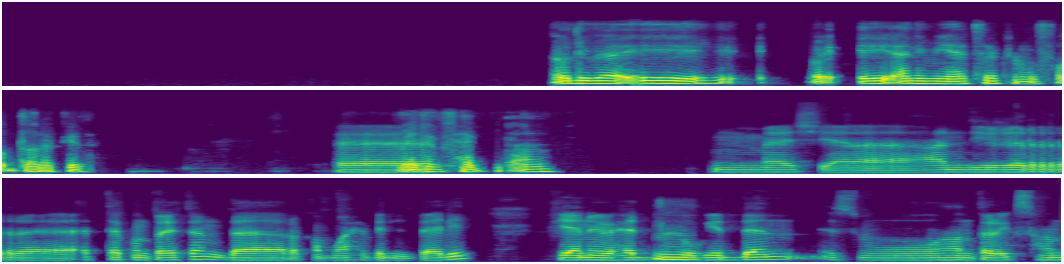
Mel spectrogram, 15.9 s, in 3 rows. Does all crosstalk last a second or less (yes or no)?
yes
